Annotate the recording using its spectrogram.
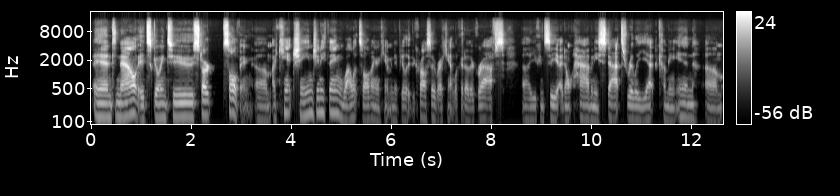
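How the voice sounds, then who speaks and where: A middle-aged man presenting a casual software walkthrough, thinking aloud in a halting way. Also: on the low side, fairly even intonation. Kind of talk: casual screen-share walkthrough. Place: indoor room, webcam screen recording.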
